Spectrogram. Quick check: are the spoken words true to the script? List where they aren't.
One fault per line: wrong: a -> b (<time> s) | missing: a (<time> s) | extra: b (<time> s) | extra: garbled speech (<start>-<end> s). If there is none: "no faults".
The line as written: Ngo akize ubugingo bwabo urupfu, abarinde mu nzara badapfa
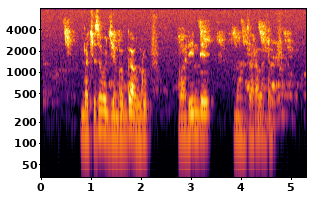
no faults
